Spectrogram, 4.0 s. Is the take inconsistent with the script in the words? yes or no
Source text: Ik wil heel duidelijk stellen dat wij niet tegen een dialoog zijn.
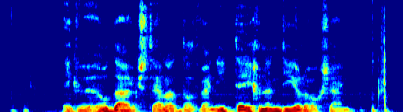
no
